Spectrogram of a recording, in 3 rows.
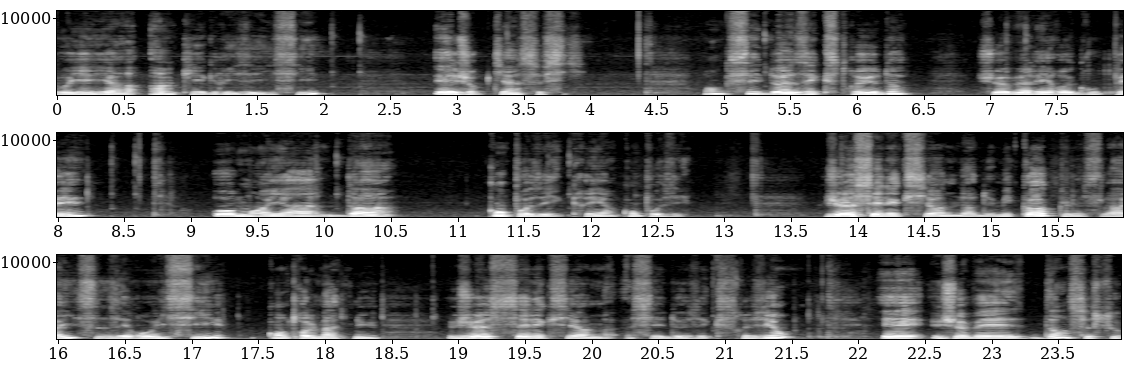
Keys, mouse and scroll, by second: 2.0 click, 3.3-5.4 drag, 7.1 click, 8.4 ctrl+click, 9.9 click, 11.6 click, 13.8 click, 20.9 ctrl+click, 23.8 click.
